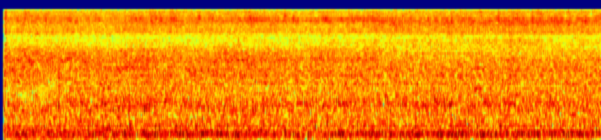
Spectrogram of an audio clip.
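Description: Rice combine harvester running steadily while it cuts, its engine and cutting machinery heard close up from the machine.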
